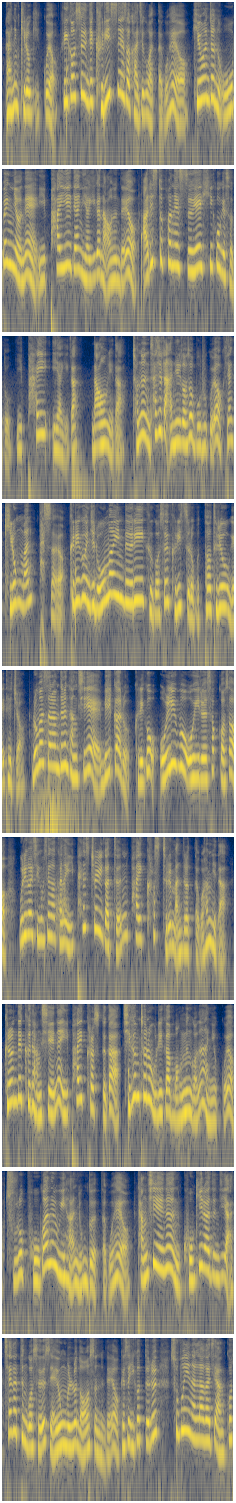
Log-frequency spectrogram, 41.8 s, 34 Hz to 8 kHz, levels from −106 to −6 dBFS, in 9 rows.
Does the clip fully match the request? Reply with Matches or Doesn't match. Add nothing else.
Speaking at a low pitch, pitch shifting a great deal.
Doesn't match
